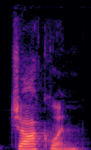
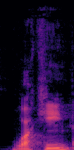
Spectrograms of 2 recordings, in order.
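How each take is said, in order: First: The name begins with a hard J sound. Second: The name begins without a hard J sound. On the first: The speaker calls it wrong. "I did not know that was how his name was pronounced back then" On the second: The speaker calls it right. "I know that his name is Joaquin, and I know that it's pronounced that way"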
